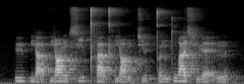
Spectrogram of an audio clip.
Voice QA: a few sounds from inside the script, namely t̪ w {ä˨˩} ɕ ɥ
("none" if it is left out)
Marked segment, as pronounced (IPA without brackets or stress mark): ä˥˩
